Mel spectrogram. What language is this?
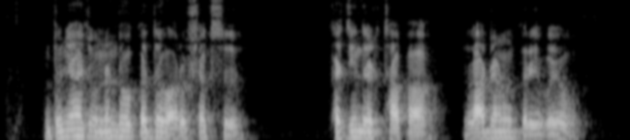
Sindhi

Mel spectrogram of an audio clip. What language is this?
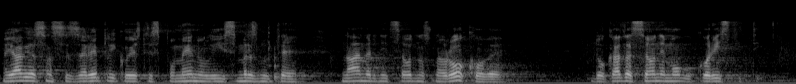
Croatian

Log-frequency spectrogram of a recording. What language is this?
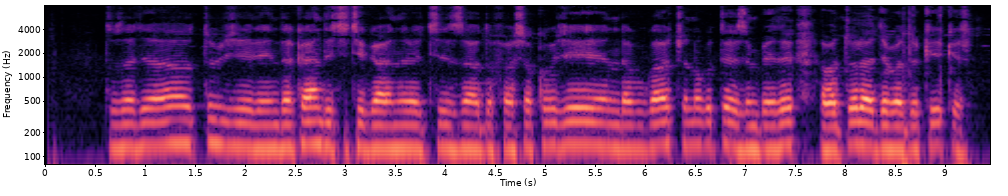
Kinyarwanda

